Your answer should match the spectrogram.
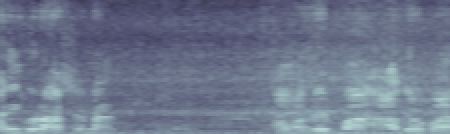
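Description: A man speaking, pausing for about a second midway, over a low steady background of road-traffic noise.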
